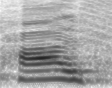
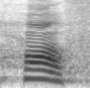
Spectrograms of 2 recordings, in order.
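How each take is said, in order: First: Half said "haalf" with the l sounded; mispronounced L. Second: Half said "haaf", no l; silent L. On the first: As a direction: pronounce the l before f in half. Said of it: "So it is not half". (half में ल बोलते हुए, "हाल्फ") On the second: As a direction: go from long aa straight to f in half. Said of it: "it is half". (half में ल चुप, "हाफ") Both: Shown as a demonstration.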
